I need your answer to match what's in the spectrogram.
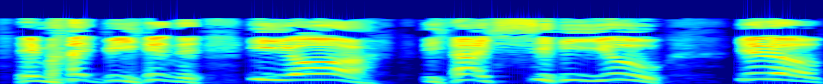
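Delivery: normal talking voice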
